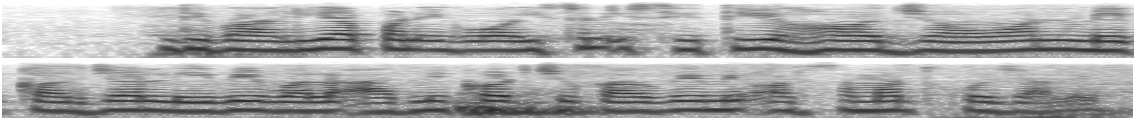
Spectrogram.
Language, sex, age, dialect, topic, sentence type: Bhojpuri, female, 18-24, Southern / Standard, banking, statement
